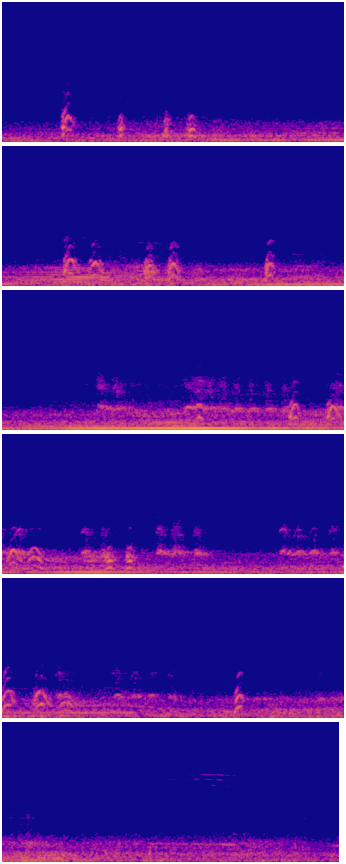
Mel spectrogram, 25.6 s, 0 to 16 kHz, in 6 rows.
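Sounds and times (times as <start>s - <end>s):
street noise after passive noise reduction: 0.0s - 25.5s
dog barking: 0.7s - 2.6s, 5.0s - 6.7s, 7.5s - 7.9s, 9.6s - 15.5s, 16.2s - 20.3s.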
